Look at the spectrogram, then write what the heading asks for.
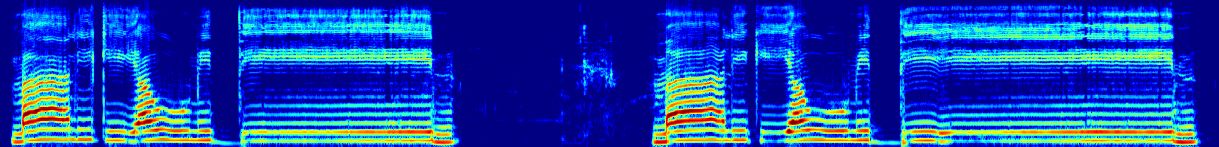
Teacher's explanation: تو جب ہم وقف کریں گے تو نون پر جزم آ جائے گی اور یا کو پھر 3 الف کے برابر لمبا کریں گے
